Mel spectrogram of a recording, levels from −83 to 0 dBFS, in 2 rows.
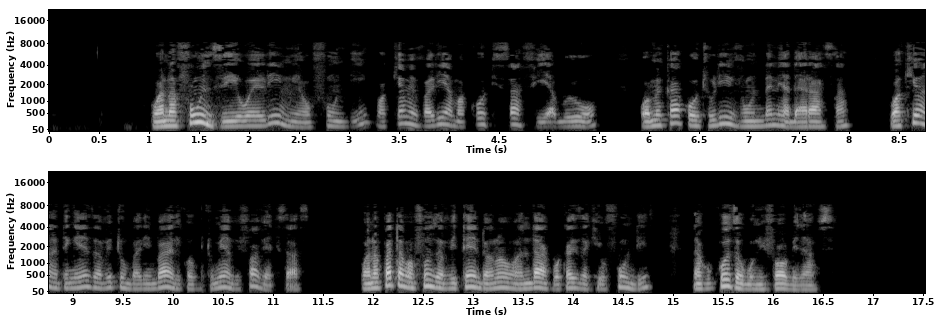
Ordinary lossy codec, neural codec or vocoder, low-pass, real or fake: MP3, 32 kbps; none; 10.8 kHz; real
